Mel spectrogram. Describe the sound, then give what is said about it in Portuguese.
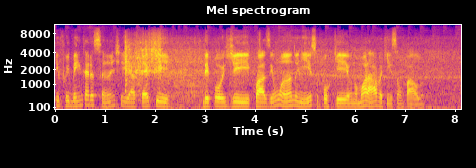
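A steady low rumble of car noise runs underneath a person talking continuously, sitting in the background like a vehicle engine or passing traffic. “Então ele veio, desculpa pelo barulho do carro, tá, gente?”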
